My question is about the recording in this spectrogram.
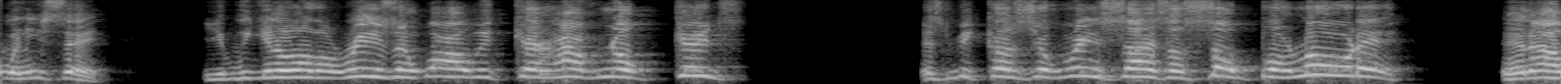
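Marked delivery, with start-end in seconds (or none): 1.0-3.7 put-on Cuban accent. Quoting the movie to friends, mock Cuban accent. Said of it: "with the accent". 4.6-7.0 put-on raised Cuban gangster accent. Retelling the movie, mock Cuban accent. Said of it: "with the accent".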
